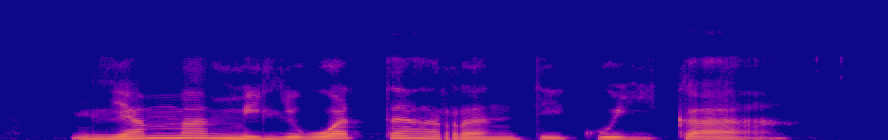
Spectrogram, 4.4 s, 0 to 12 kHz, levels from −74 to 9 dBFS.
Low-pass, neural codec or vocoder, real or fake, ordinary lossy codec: 7.2 kHz; codec, 16 kHz, 6 kbps, DAC; fake; Opus, 24 kbps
